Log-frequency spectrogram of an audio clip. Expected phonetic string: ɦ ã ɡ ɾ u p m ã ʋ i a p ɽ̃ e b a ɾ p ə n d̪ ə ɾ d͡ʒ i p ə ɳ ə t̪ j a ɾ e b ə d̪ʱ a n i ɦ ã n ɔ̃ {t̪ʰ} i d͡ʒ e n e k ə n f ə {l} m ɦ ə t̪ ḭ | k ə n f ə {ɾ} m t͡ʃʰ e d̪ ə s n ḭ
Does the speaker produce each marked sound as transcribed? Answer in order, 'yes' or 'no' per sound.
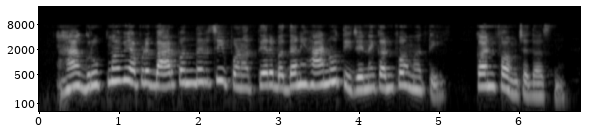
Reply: no, no, yes

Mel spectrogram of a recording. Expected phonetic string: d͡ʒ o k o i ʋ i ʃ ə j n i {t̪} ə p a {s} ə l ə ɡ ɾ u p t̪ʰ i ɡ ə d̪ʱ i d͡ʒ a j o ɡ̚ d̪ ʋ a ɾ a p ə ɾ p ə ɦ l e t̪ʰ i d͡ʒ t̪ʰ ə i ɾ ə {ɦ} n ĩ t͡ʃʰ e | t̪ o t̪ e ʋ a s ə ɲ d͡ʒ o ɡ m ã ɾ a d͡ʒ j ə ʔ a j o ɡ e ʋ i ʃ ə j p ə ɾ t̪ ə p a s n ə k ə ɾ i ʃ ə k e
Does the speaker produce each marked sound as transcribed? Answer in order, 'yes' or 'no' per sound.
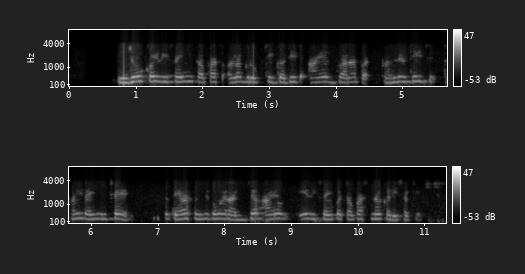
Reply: yes, yes, yes

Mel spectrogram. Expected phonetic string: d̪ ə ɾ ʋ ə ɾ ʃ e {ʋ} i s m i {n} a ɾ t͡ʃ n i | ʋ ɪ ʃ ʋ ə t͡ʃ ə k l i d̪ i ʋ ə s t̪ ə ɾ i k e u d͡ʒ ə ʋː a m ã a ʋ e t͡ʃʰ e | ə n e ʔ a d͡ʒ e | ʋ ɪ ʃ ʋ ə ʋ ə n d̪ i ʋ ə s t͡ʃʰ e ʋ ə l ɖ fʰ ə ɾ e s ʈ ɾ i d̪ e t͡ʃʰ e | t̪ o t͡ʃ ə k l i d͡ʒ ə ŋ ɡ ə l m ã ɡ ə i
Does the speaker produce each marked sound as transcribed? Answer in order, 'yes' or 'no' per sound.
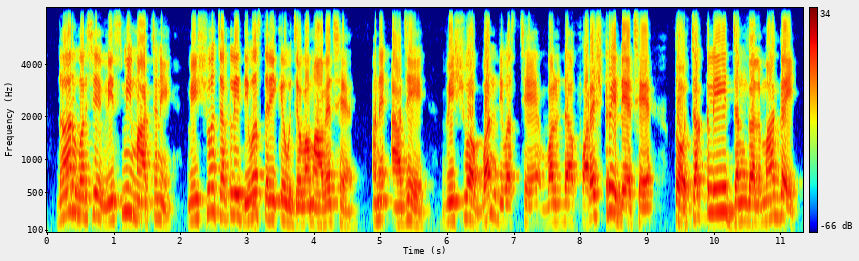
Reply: yes, no

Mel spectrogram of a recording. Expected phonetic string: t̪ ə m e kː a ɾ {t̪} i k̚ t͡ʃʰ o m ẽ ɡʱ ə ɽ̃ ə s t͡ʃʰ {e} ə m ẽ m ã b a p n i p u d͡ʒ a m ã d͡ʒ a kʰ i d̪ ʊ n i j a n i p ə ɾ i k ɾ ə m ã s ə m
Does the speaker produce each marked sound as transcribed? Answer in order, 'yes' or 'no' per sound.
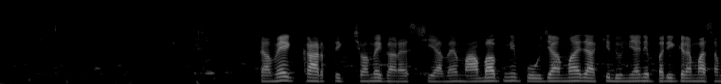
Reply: yes, no

